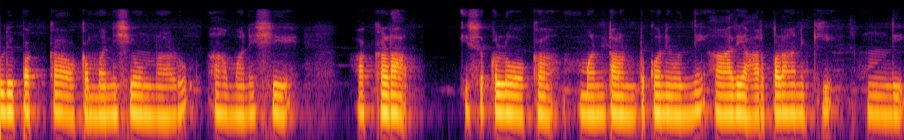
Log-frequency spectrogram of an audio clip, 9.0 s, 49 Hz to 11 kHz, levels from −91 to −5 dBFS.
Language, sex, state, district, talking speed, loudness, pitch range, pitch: Telugu, male, Karnataka, Bellary, 105 wpm, -21 LUFS, 135-145 Hz, 140 Hz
